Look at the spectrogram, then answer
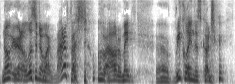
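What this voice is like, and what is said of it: Alex Jones impression. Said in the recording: “Alex Jones, how do you talk?”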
